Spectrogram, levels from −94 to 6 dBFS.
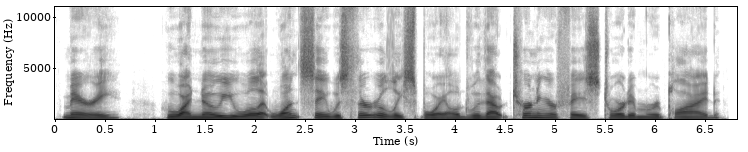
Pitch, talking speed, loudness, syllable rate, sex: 145 Hz, 165 wpm, -18 LUFS, 4.4 syllables/s, male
